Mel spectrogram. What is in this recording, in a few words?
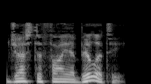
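"justifiability", British English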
